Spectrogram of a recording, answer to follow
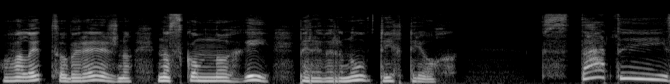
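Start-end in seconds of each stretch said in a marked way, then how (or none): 5.4-6.7 queen's shriek. A narrator's reading. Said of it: "заверещала королева".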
